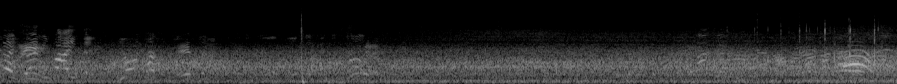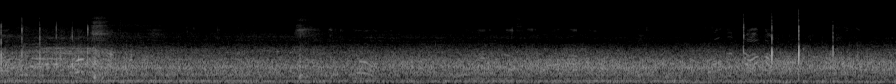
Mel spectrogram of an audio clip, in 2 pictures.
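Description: Young men shout to each other far off across an open field.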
